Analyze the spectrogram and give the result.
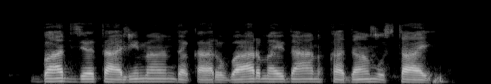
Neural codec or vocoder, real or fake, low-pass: codec, 16 kHz, 4 kbps, FreqCodec, larger model; fake; 7.2 kHz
